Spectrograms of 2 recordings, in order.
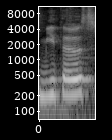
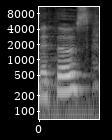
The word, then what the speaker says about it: Mythos: By the way, I really do think in my heart of hearts it's pronounced Mythos, not Mythos. I asked on my Instagram story and the entire Greek diaspora DM'd me to tell me it was indeed pronounced Mythos in Greek.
